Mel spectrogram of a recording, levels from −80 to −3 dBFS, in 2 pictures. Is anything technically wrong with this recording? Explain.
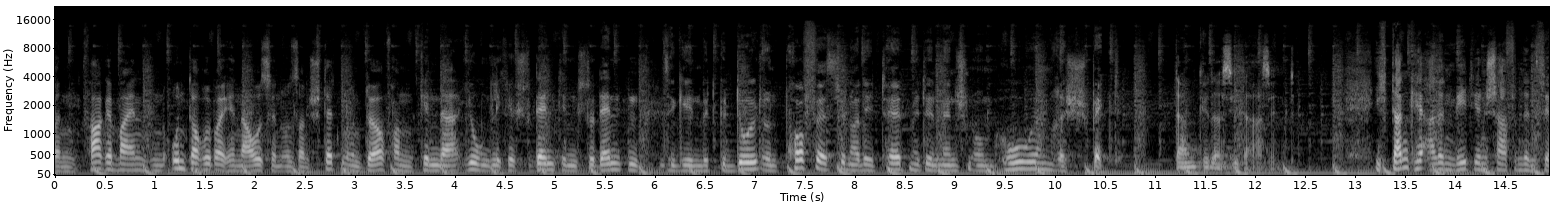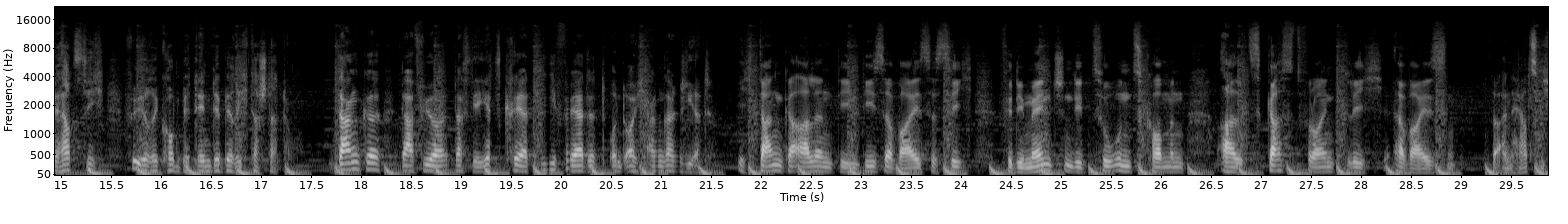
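Yes. Two related jitter-buffer faults affect the audio between about 19.8 and 24.2 seconds.

Short stall from a late packet, at 19.83–19.90 s, 20.06–20.11 s, 20.93–20.98 s and 21.12–21.20 s: each time a packet arrived after its playout deadline, the jitter buffer ran dry, and the receiver stretched the last sound, by 42, 33, 34 and 60 ms, until the data came in. Nothing is lost, but the sound briefly hangs or smears, with a faint buzz or dip, and the added delay accumulates.

Jitter buffer speed-up, from 23.28 to 24.16 s: with surplus audio queued after the stalls, the receiver trimmed short pitch-period-sized pieces repeatedly, removing about 70 ms. Playback runs at 107% speed without any change in pitch, so this stretch sounds slightly hurried and rushed compared with the material around it.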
